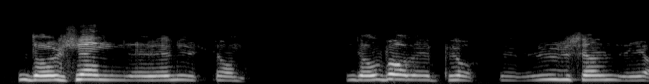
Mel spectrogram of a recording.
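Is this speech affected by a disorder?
Yes: cerebral palsy, mild.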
